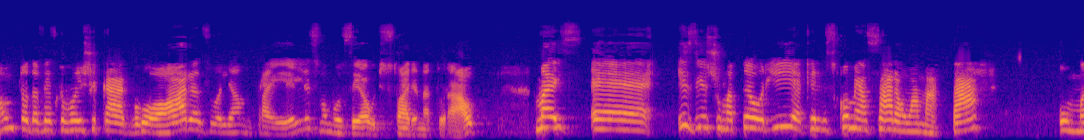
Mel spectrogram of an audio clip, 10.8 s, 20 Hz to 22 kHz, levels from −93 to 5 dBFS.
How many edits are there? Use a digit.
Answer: 2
